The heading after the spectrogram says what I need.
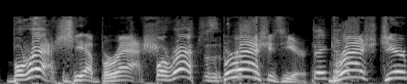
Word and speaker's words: Borash: this point I thought have I been saying his name wrong for 20 years right because they're saying look it's barash yeah barash barash is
